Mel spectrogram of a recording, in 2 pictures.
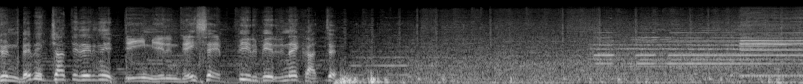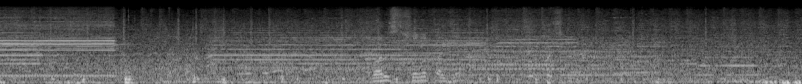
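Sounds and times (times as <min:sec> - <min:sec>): street traffic: 0:00.0 - 0:16.0
car horns: 0:01.3 - 0:16.0.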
